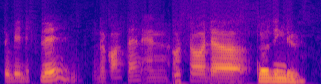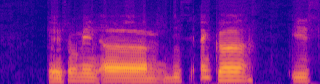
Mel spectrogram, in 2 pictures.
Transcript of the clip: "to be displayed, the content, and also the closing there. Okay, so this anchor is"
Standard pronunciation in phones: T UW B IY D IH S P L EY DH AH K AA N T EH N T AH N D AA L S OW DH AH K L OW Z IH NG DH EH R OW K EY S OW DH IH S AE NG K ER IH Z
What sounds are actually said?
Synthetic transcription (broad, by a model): T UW B IY D IH S P L EY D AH K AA N T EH N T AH N AA L S OW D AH K L OW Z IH NG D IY L OW K EY S OW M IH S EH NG K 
